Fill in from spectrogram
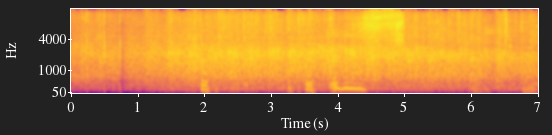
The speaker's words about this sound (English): All right, so everybody give them a big round of applause.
